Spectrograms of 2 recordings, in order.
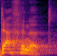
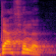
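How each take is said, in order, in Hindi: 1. पहले अक्षर पर ज़ोर है और उसे खींचा जाता है। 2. पहले अक्षर पर ज़ोर है और उसे खींचा जाता है।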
